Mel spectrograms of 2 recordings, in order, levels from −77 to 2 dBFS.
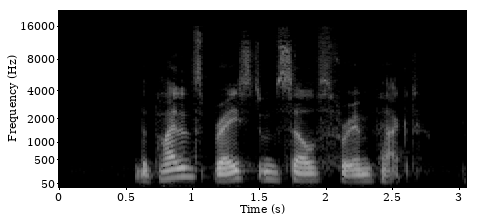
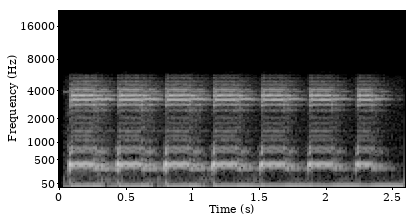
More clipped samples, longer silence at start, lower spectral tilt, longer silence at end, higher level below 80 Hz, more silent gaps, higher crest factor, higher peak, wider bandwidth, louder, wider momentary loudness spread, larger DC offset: neither; first, 0.6 s vs 0 s; first, -4.5 dB/octave vs 0.5 dB/octave; first, 0.4 s vs 0 s; second, -82 dBFS vs -48 dBFS; neither; first, 20 dB vs 12 dB; second, -12 dBFS vs -8 dBFS; first, 16 kHz vs 6.2 kHz; second, -31 LUFS vs -18 LUFS; first, 11 LU vs 4 LU; second, under 0.1% vs 2%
